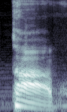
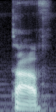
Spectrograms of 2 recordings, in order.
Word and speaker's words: Tav: saying from our letter tav um ta not tav ta that is the um pronunciation of the letter Tao.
